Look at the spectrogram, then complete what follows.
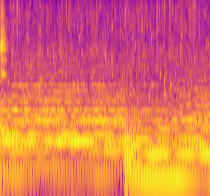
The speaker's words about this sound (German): Ein leises Plätschern erregt unsere Aufmerksamkeit.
